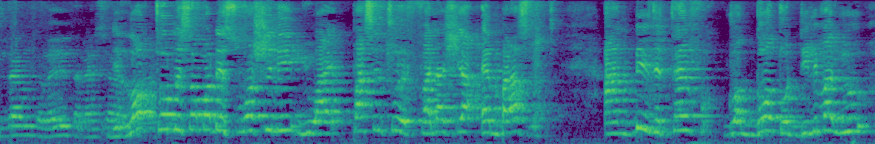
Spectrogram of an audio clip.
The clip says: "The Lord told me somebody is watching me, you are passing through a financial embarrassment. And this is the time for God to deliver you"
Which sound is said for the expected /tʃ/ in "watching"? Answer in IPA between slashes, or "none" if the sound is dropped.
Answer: /ʃ/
